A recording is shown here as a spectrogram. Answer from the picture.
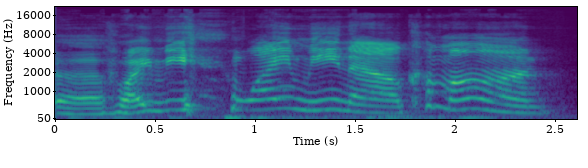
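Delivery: loud, very slow, every word stretched out. Imitating a game character's reaction, mock protesting as Kaeya. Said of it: "He's like".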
